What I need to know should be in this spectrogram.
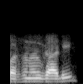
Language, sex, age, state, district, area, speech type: Hindi, male, 45-60, Uttar Pradesh, Hardoi, rural, conversation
